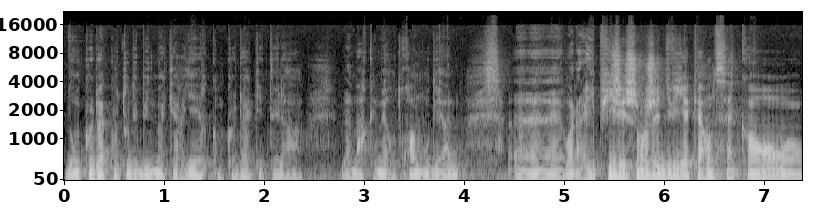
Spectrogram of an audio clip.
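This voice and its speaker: Fairly even in intonation, a man speaks at a moderate pace with a fairly low pitch and a dark, mellow tone. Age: 60s. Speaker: professional coach. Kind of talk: interview. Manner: hesitant, many fillers and repetitions.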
